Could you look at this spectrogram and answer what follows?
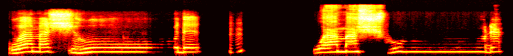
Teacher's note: Untuk dal, jangan sampai ada nafas.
